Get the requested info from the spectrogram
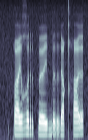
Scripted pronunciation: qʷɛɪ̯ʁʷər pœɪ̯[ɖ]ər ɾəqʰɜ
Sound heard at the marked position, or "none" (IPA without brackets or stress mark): b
